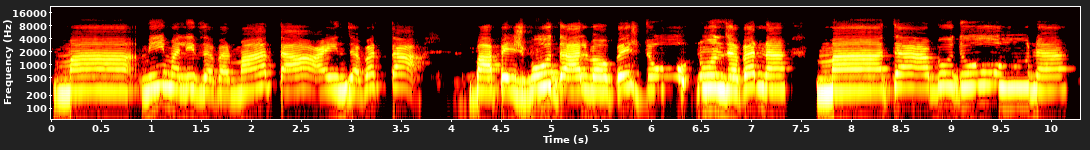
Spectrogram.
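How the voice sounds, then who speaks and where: A woman's voice: high-pitched, fairly even intonation, extremely slow, fairly bright tone, soft background music. A woman teaching a children's Quran class over a video call, patiently spelling out each letter and vowel.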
